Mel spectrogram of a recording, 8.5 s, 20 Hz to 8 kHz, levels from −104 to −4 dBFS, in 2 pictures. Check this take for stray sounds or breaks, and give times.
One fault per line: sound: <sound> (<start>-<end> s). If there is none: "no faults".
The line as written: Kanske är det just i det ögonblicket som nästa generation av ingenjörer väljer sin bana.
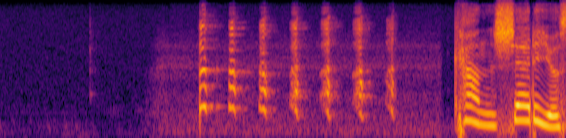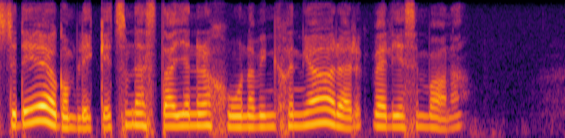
sound: laugh (1.5-3.0 s)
